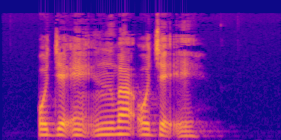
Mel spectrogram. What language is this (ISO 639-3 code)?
grn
